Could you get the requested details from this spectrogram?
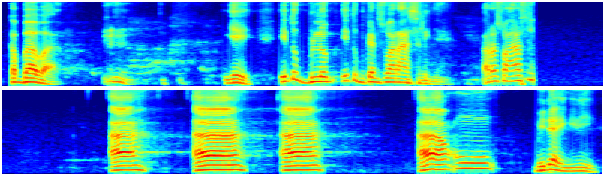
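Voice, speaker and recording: A man teaching Quran recitation on a video call, correcting students and demonstrating verses in a slow, drawn-out chant. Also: fairly high pitch, very animated, slightly rough, dry recording. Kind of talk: online Quran recitation lesson.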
